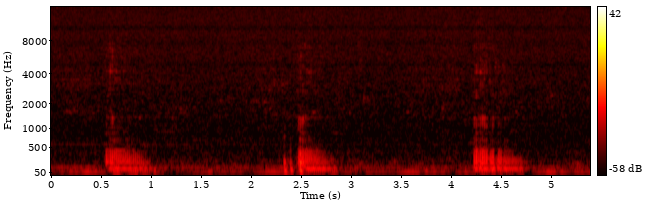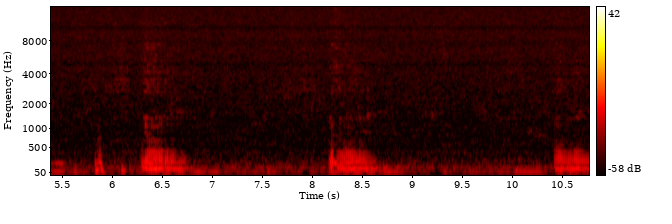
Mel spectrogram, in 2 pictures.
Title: Bilou is snoring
